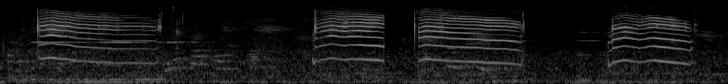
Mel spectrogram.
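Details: Kitten mewing four times, each meow a drawn-out, high, clear tone with a gently rising then falling pitch, separated by short pauses; faint low background hum.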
